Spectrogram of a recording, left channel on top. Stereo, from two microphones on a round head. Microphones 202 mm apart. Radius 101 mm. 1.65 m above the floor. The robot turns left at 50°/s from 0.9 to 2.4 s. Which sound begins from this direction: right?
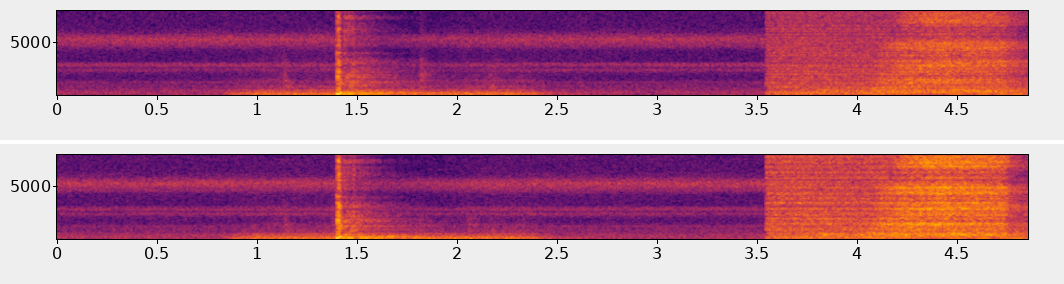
Snoring, at 3.5 s.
